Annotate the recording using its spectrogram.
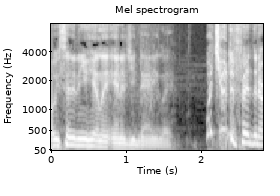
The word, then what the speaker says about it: Dani Leigh: She's also been dealing with people saying her name wrong. It's Dani Leigh.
